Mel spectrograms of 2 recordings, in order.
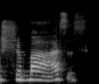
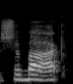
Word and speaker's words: Shabbat: no longer with us, was very insistent that on saying Shabbos or Shabbos is what he would say. Good Shabbos. Yeah. And his answer to anybody who said, no, Herman, now you pronounce it Shabbat, he would say, I'm not in Israel. Thank you very much. There you go. But today, everybody learns both of them as a T.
